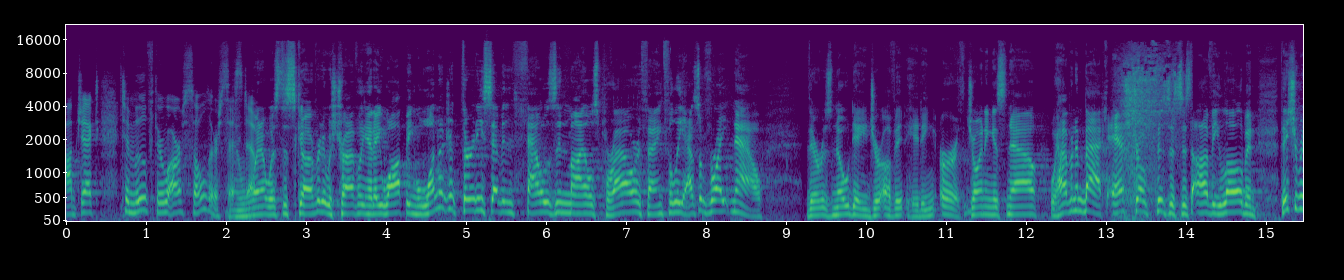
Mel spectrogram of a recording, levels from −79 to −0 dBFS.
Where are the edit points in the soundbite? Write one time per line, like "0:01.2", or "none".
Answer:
0:06.6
